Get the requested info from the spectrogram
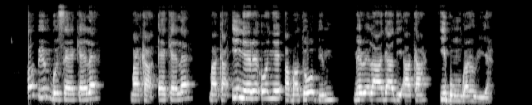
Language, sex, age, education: Igbo, male, 15-29, tertiary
